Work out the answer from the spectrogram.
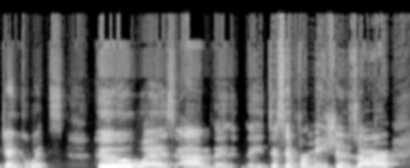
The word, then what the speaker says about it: Jankowicz: Jankowicz, who was the disinformation czar, the truth guru, and she was going to be monitoring all of our information.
